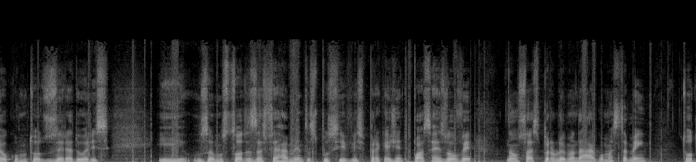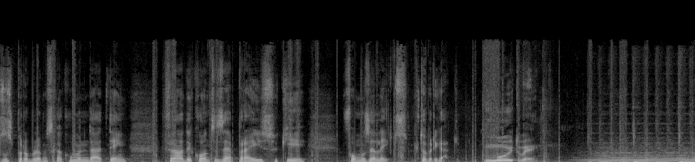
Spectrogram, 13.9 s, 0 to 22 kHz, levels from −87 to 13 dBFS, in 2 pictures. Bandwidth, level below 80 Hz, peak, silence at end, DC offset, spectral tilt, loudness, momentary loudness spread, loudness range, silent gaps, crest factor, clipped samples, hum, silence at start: 17 kHz; -44 dBFS; -8 dBFS; 0 s; under 0.1%; -5 dB/octave; -27 LUFS; 8 LU; 2 LU; none; 20 dB; under 0.1%; none; 0 s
